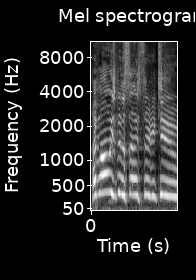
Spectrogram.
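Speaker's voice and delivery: a high, loose stab at a sitcom comic's voice; Seinfeld impression. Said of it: "can't do an impression of Seinfeld".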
